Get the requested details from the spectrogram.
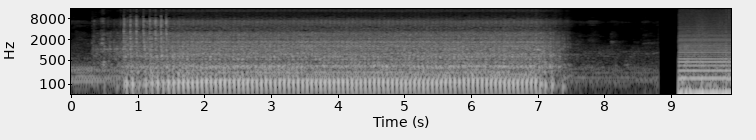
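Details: Honda PCX 160 scooter with coarse-sounding engine: uneven chuffing about four pulses per second at idle, then switched off; rough idle.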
